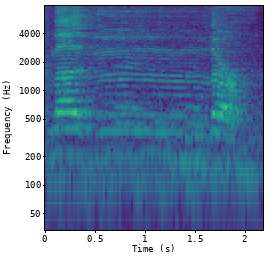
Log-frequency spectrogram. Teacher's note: When you say the th in mother, can you hear, feel your tongue vibrating on your top teeth? Your top teeth vibrating on your tongue? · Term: voiced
